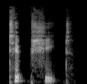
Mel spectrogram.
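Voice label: "tip sheet", British English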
